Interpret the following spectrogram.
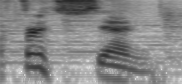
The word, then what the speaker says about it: Frutigen: escribe frutigen se pronuncia fruten y de ahí como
